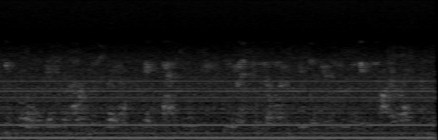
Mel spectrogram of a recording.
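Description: Steady low electrical hum at near silence, with a faint, muffled voice leaking from the earpiece of a mobile phone held to the ear.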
